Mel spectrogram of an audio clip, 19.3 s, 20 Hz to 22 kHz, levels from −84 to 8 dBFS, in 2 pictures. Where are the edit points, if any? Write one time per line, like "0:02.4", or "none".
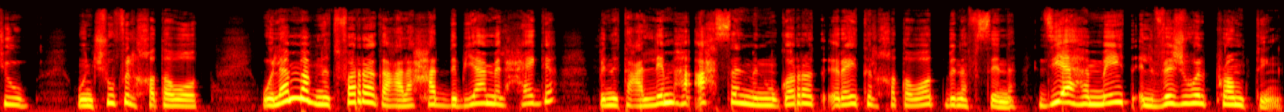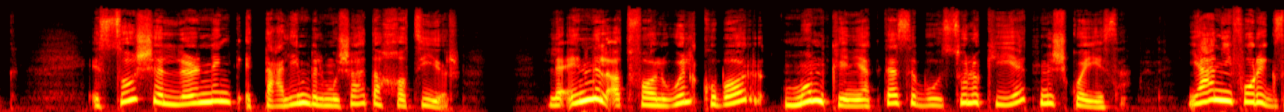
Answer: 0:07.7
